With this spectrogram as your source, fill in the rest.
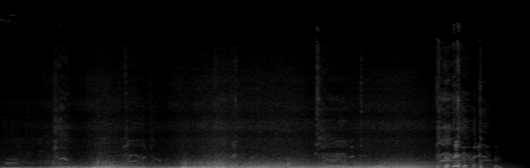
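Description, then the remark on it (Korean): A combustion-engine car emitting acrid exhaust rumbles past, its engine loud and steady for several seconds before quickly fading away at the end. “이 소리는 기후 위기를 심화시키는 내연기관차가 매캐한 매연을 뿜으며 지나가는 소리입니다.”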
